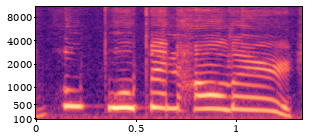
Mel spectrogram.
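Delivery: loud, very high whoops; whooping holler. Shown as a demonstration. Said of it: "You just need to make noises".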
